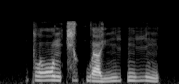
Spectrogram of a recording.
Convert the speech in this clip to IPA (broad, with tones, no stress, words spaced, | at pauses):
plɔː˥˩nt͡ɕɯ˦˥k̚ la˩˦jŋi˦˥ʔŋi˥˩n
